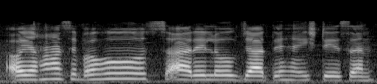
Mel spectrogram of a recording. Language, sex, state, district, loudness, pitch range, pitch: Hindi, female, Madhya Pradesh, Umaria, -16 LUFS, 200-240 Hz, 215 Hz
